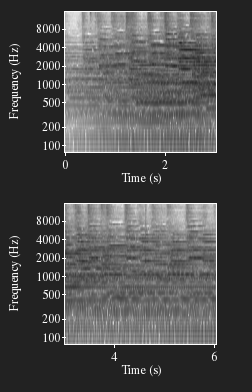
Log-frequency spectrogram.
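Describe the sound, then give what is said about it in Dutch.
Carillon bells ring together in the Kempen in a dense, sustained peal, swelling in over the first couple of seconds and then holding steady and fairly loud, with overlapping tones and no voices. “En dan hoor ik nog klokken luiden in de Kempen,”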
